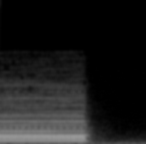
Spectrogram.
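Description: A single sustained car horn blast, loud and steady, cutting off abruptly after about half a second and leaving quiet background.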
